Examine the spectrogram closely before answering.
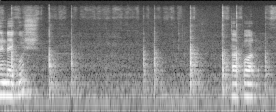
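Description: A pen taps and scratches on a board.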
